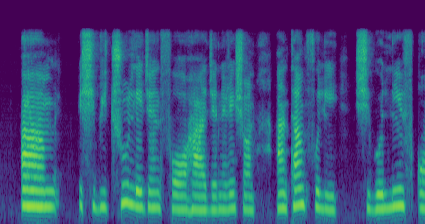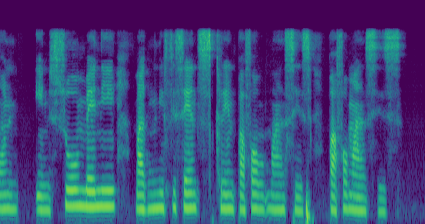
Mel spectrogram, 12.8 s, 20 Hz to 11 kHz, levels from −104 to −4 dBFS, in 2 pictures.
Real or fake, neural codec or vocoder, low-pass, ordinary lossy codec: fake; codec, 16 kHz, 8 kbps, FreqCodec, smaller model; 7.2 kHz; none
